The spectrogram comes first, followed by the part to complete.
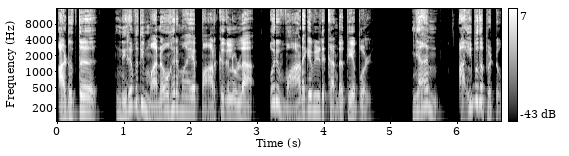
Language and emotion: Malayalam, surprised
